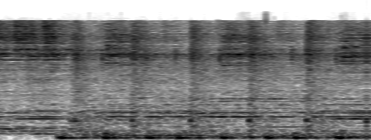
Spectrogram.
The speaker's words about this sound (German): hier ist ein Song, den ich ganz besonders gut fand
